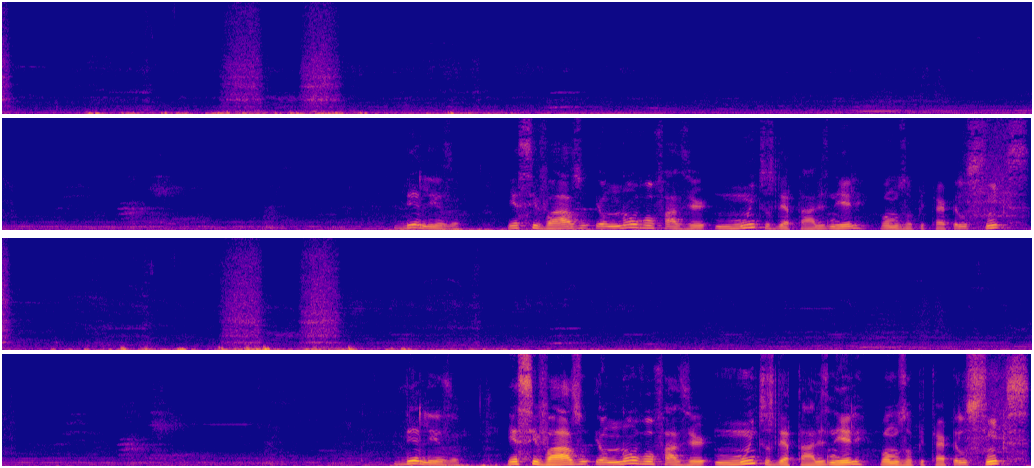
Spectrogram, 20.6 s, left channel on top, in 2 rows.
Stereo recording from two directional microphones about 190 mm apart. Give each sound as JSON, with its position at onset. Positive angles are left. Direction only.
{"t": 14.3, "sound": "speech", "side_deg": -45}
